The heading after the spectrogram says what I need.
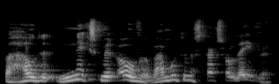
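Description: A man voicing frightened royal servants who plead with their king, quick and anxious. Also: sits high, sing-song, gravelly, darkish tone, pitched above the performer's own voice, exaggerated voice. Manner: pleading, rising alarm. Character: panicky male royal servants.

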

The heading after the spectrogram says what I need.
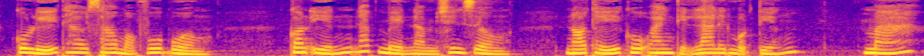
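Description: A woman narrating a novel as an audiobook reader, in an even storytelling manner. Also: medium pitch, slightly rough. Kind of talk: novel reading.

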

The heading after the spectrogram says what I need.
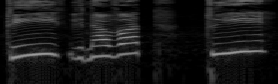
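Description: Женщина озвучивает в аудиокниге вспыльчивую девочку лет двенадцати с писклявым голосом. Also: female voice, dry recording, natural voice. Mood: indignant. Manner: squeaky, quick to flare up. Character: excitable schoolgirl of about twelve.

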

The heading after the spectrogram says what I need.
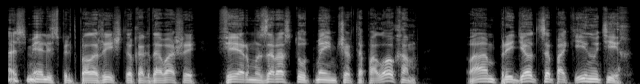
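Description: A man's voice: lowish voice, normal speed, no echo, studio quality, pitched above the performer's own voice, natural voice. A man voicing a sneering one-legged male cynic who speaks with mocking contempt. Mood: defiant.

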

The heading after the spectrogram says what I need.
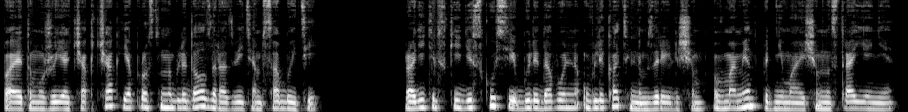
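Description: An audiobook narrator reading a first-person novel in a steady, matter-of-fact way. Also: medium pitch, fairly quick.

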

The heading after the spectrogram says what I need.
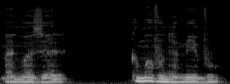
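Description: Man doing a gentle captive cavalry officer. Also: lowish voice, brisk, breathy edge. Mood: earnest.

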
